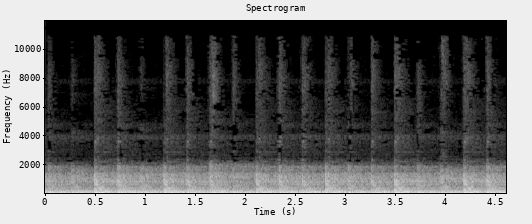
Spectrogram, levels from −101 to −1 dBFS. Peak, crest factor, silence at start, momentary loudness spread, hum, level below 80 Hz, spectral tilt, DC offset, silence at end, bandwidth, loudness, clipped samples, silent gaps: -6 dBFS; 14 dB; 0 s; 2 LU; none; -22 dBFS; -10 dB/octave; under 0.1%; 0 s; 4 kHz; -22 LUFS; under 0.1%; none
